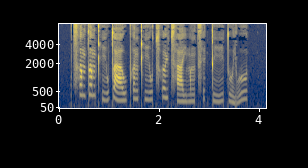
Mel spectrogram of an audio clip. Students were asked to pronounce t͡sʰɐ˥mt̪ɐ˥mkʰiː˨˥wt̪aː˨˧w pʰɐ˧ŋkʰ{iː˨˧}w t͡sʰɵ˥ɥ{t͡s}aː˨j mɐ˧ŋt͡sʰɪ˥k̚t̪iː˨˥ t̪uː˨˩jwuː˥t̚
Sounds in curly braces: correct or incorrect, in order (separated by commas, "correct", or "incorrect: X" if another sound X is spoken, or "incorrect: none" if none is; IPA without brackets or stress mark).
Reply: correct, incorrect: t͡sʰ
